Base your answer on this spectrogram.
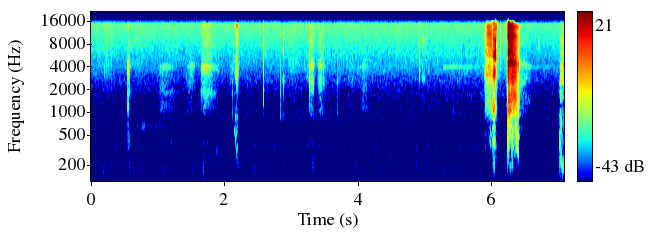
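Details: Quiet sniffing and small noises, then two sharp sneezes close together near the end, a third starting, from someone looking around who smiles after sneezing; sneezing.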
